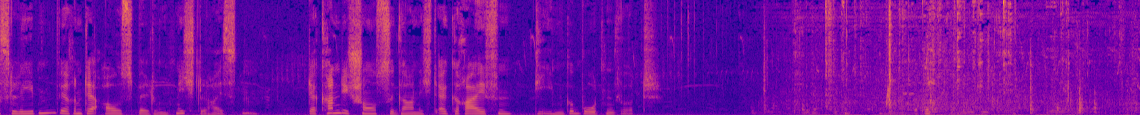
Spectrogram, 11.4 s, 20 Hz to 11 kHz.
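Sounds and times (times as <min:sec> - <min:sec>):
speech: 0:00.0 - 0:06.7, 0:07.5 - 0:11.3
continuous rumbling of horse-drawn cart: 0:00.0 - 0:11.3
horse hooves clip-clopping: 0:06.8 - 0:11.3
horse-drawn cart wheels crunching on sea salt: 0:07.6 - 0:11.3.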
